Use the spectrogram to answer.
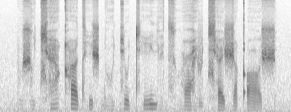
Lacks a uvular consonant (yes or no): no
